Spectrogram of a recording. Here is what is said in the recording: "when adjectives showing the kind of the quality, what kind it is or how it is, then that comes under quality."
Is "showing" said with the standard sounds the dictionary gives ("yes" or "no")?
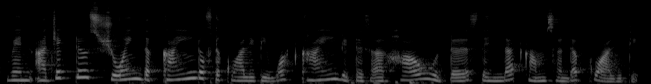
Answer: yes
